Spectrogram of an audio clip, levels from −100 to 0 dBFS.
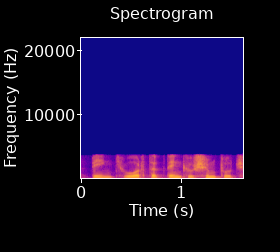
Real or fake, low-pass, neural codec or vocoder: fake; 3.6 kHz; codec, 16 kHz in and 24 kHz out, 0.6 kbps, FocalCodec, streaming, 4096 codes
